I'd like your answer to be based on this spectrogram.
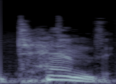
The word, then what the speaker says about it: Thames: It's the Thames. It's not the Thames. – Or Thames. – Thames. – Or Thames. – Thames. – Thames. – It's spelled, I mean, it looks like Thames, but it's Thames.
